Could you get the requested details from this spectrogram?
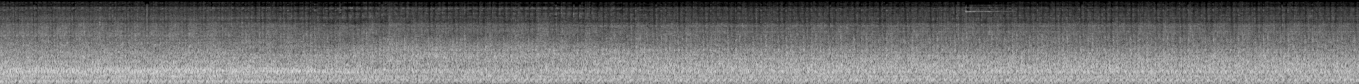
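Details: Marmon 57P Aero truck, newly installed diesel engine at first start after fueling injectors: loud idle with uneven, lumpy beat instead of a smooth chug; sounds like a cylinder or two missing, cause unconfirmed.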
